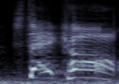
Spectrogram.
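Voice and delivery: high, urgent shout; called-out reassurance. Real, not acted. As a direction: yell it across to someone panicking. Calling out to crying girl.

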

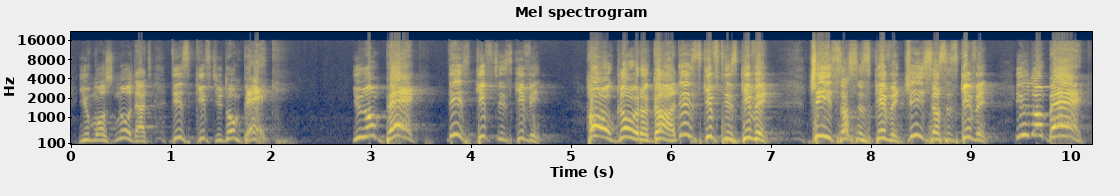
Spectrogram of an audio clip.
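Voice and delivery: loud, high preaching climax; exultant sermon shout. Acted. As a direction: proclaim it with full force. Preaching at full force.

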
